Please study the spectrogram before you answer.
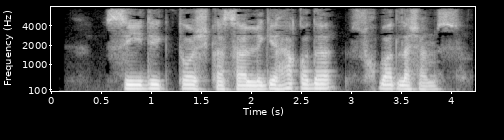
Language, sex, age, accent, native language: Uzbek, male, 18-24, Buxoro, Uzbek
